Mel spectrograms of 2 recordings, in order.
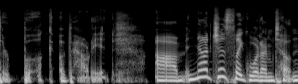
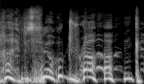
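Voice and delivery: laughing; 6 semitones higher, much slower than usual. Pretend. Joking about being drunk.

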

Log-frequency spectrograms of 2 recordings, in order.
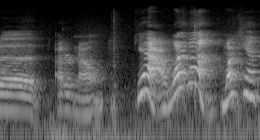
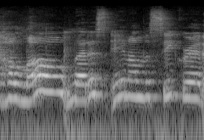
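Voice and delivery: higher, pleading tease; teasing plea; 8 semitones higher than usual. Retold or imitated. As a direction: beg to be let in, teasingly. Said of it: "And we were like".

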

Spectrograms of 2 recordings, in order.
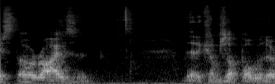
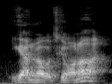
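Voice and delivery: ordinary talk

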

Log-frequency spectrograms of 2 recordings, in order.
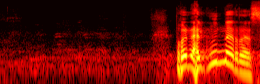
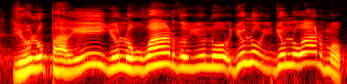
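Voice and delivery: high, insistent mock-outraged list; indignant protest; 5 semitones higher, 4 dB louder than usual. Pastor defending his tree to the brother, playfully indignant. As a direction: pile up each claim, pitch climbing.

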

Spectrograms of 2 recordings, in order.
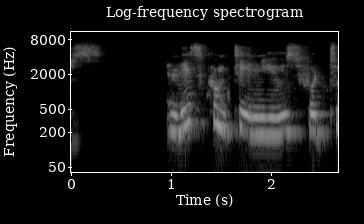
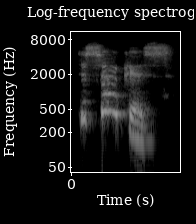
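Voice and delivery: landlord's reply pitched much higher with a falling end; bright, higher landlord voice confirming; cheerful confirmation; 8 semitones higher than usual. A narrator's reading.

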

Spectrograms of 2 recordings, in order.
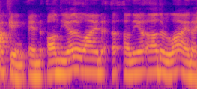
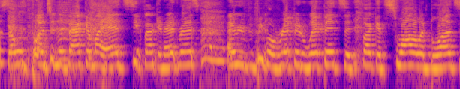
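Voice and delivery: high, raised voice re-enacting total chaos; frenzied excitement; 9 semitones higher, 4 dB louder than usual. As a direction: yell it over a carful of screaming friends. Acts out the car erupting.

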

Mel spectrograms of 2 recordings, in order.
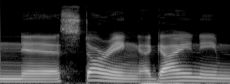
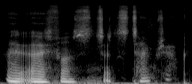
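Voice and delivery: whispered aside; 3 semitones lower than usual. Real, not acted. Muttered aside under breath.

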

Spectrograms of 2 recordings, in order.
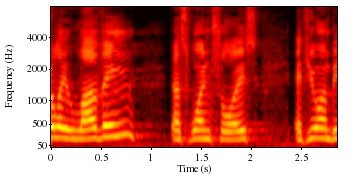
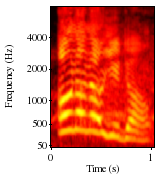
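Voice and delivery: high, loud sassy refusal; sassy attitude; 6 semitones higher, 5 dB louder than usual. Shown as a demonstration. Congregation practicing a sassy refusal on count of three. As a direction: snap it with attitude. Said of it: "Practice with me".

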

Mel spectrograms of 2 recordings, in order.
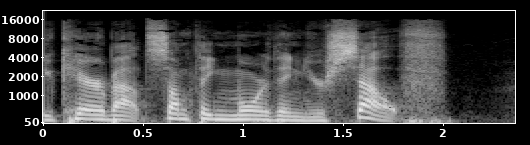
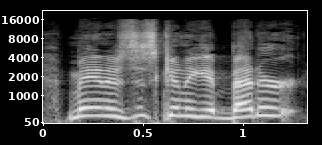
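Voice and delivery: high, quicker plea for relief; exasperated question; 10 semitones higher, faster than usual. Acted. Person in their thirties asking about aches, mock exasperation. Voicing a complaint about ageing.

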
